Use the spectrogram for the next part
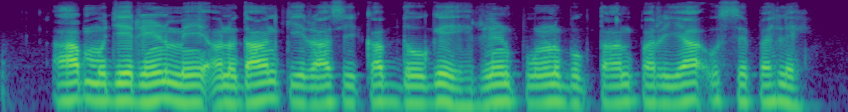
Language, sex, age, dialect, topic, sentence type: Hindi, male, 18-24, Garhwali, banking, question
